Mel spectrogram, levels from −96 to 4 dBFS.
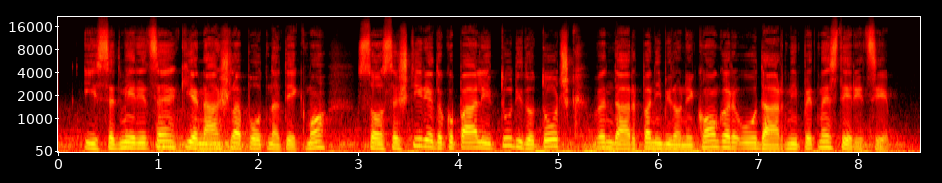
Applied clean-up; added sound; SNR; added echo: none; Thunder; 11 dB; none.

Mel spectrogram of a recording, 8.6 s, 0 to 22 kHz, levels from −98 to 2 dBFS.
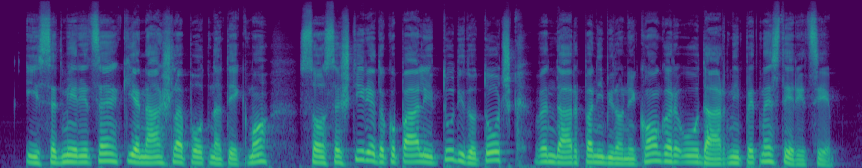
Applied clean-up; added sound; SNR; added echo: none; none; none; none.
